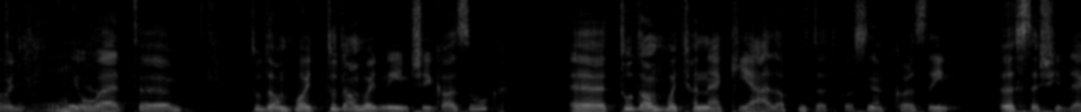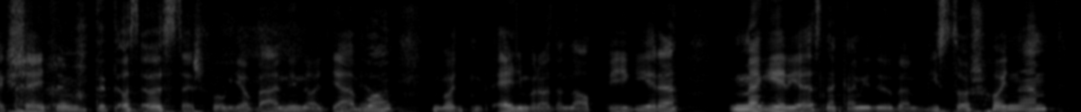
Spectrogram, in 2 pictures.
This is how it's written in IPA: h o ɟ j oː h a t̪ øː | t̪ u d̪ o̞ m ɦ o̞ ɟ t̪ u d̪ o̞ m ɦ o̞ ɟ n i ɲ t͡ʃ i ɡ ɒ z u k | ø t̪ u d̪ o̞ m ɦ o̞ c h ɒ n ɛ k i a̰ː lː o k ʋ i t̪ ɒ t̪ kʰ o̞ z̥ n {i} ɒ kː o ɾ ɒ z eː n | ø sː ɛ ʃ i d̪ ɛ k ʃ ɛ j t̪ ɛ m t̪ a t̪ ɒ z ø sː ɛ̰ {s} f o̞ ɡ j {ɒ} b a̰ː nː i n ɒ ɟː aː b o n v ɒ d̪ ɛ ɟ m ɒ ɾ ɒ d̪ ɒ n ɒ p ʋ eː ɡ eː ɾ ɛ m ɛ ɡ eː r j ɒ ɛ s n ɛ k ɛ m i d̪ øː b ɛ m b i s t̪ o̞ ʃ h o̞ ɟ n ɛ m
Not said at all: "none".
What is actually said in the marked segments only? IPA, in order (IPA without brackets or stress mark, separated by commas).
i, ʃ, ɒ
